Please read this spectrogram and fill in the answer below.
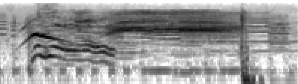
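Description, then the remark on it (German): A big battle tiger lets out a loud, drawn-out growling yowl while eating, sliding downward in pitch, followed by a sustained tonal hum and a sharp knock near the end. “Mein Kampftiger hatte noch nichts zu futtern.”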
